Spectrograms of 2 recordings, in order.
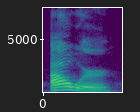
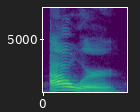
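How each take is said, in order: First: It is said with two syllables, like 'hour'. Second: It is said with two syllables, like 'hour'.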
